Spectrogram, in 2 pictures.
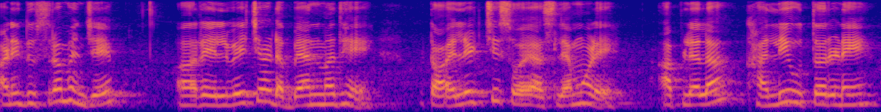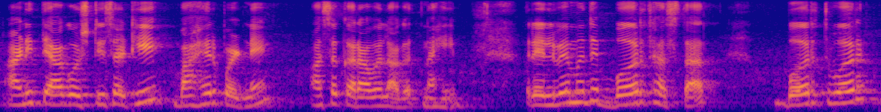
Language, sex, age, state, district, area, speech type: Marathi, female, 60+, Maharashtra, Pune, urban, spontaneous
